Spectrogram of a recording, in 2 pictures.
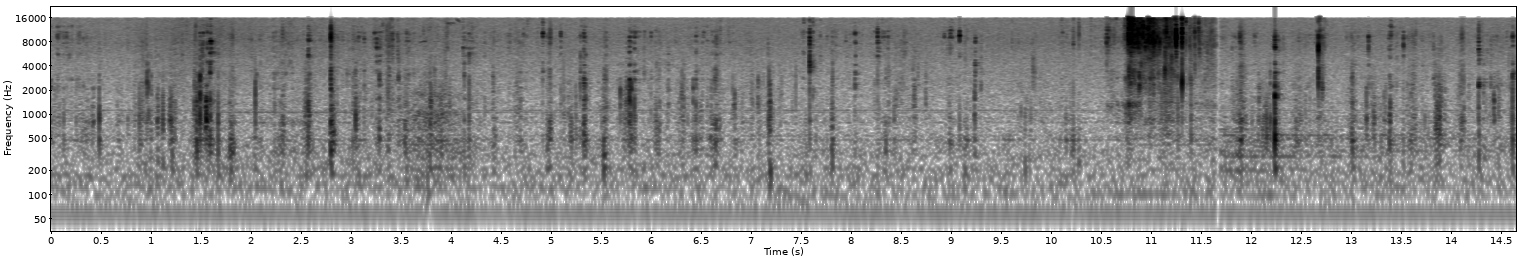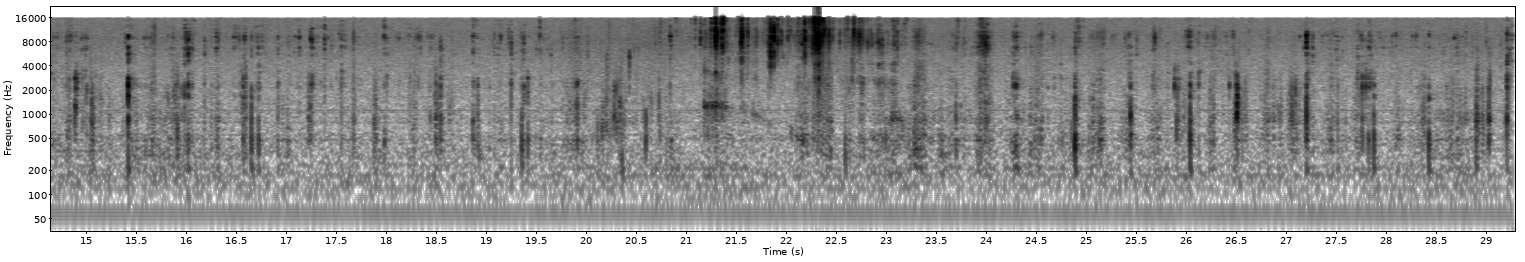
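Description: Close-up eating of a flaky-pastry custard egg tart: crisp crunching bites and chewing, a steady run of small pastry crackles. Two louder crunches stand out, about eleven seconds in and again about twenty-two seconds in.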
